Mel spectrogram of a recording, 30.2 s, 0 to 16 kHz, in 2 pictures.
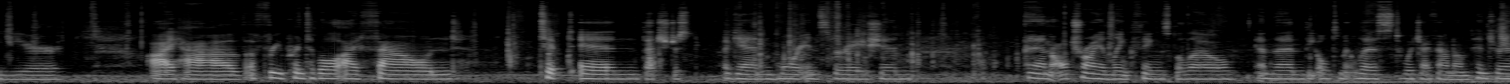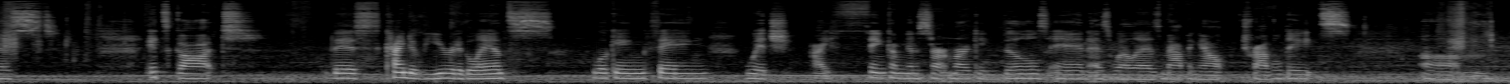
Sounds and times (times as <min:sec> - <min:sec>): Speech: 0:00.0 - 0:00.6, 0:01.5 - 0:04.6, 0:05.4 - 0:09.1, 0:10.2 - 0:15.7, 0:16.6 - 0:17.7, 0:18.4 - 0:28.6, 0:29.3 - 0:30.0.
